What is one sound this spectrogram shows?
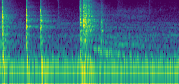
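A jug is set down on a metal scale with a clunk.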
